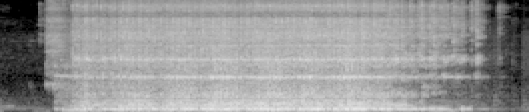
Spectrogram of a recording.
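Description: A sewing machine stitches along a blouse waistband in one steady, close whirring run of about four seconds, with no talk over it.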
